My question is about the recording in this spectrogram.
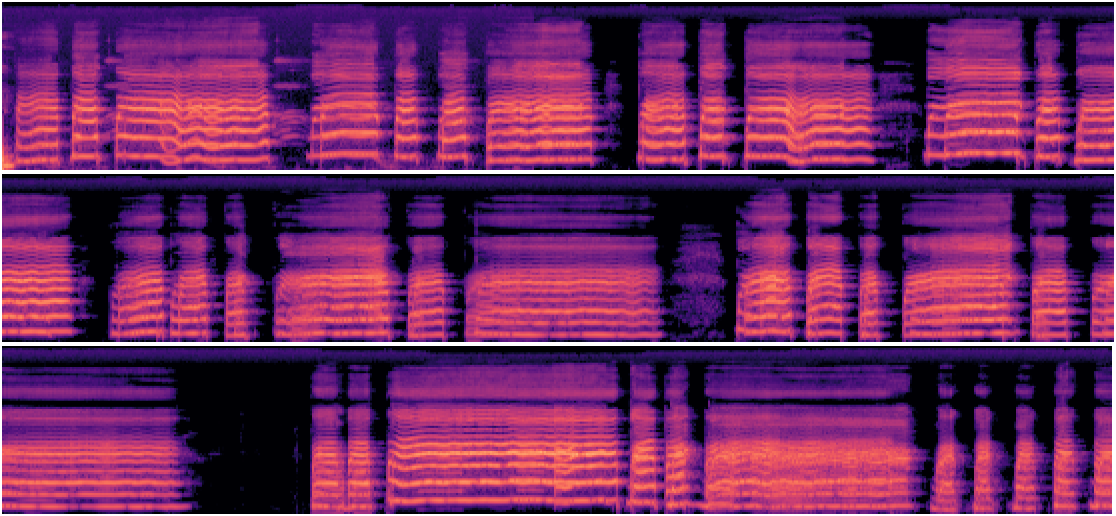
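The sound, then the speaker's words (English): Chicken clucks and squawks strung together into a sung melody of a rock song, with rapid bursts and longer held notes, loud with brief gaps between phrases, no talking. “Little Chickens, please could you sing … by …?”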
